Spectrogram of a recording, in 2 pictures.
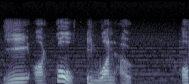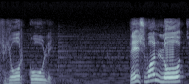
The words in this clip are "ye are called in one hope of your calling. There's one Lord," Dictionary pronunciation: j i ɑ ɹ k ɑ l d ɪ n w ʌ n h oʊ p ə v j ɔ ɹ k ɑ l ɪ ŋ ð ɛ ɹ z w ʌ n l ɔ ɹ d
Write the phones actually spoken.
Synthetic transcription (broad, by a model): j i ɑ ɹ k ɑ l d ɪ n w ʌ n h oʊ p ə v j ɔ ɹ k ɑ l ɪ ŋ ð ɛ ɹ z w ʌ n l ɔ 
